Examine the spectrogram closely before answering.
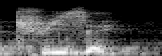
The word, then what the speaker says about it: Puisaye: en terre de Puiset ça s'écrit puisaille a y e mais vraiment ne le prononcez pas comme ça non la puisit c'est comme ça qu'on dit par ici dans cette région de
